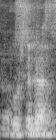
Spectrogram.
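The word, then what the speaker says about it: procerus: মাসেলটা হলো প্রসেসেরা আমরা সবাই একটু দেহে আমরা উচ্চারণ করে ঠিক করে নিব প্রসেসেরাস এই জায়গায় প্রসেসের প্রসেসেরাসটা আছে গ্লোবেলা গ্লোবেলা হচ্ছে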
